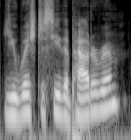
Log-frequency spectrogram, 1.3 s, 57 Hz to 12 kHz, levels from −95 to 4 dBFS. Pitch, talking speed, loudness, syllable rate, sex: 165 Hz, 365 wpm, -17 LUFS, 7.3 syllables/s, male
